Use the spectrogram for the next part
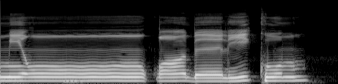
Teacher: Bunda udah bagus ikhfa hakikinya itu bunyi nunnya udah disamarkan, udah didengungkan, udah ditahan dua harakat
